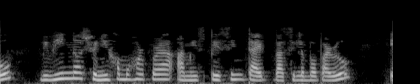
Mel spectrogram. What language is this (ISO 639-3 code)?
asm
